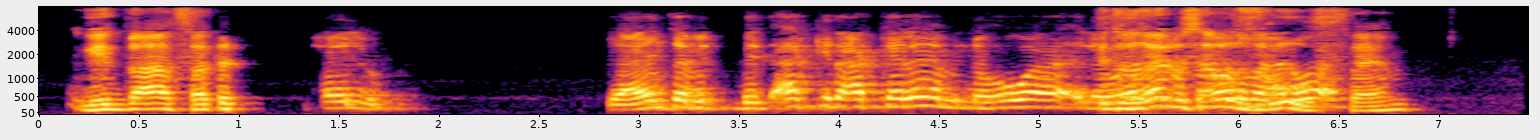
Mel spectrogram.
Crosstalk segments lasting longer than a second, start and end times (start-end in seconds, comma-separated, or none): 5.3-6.6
